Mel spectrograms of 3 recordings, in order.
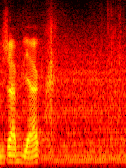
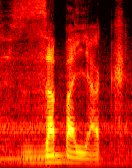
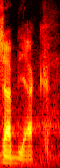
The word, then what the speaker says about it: Žabljak: We arrived in Žabljak, or how I heard yesterday on the mountain, how the English pronounce it, Zabaljak. So guys, it's Žabljak. So we just parked our car here.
